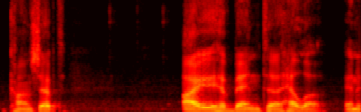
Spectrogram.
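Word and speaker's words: Hekla: I had no concept I have been to hella and it's again it's an it's an it's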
